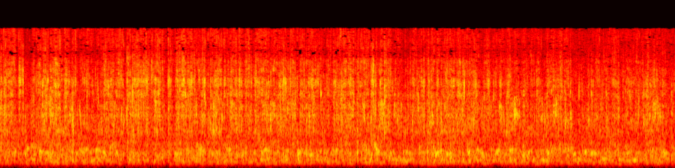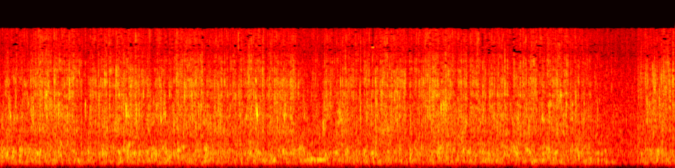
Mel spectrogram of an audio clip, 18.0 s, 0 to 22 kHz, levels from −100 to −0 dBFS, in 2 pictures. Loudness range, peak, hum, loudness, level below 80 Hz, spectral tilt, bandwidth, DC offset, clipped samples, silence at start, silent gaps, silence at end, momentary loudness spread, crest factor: 3 LU; -4 dBFS; none; -29 LUFS; -78 dBFS; -2 dB/octave; 11.5 kHz; under 0.1%; under 0.1%; 0 s; none; 0 s; 6 LU; 26 dB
